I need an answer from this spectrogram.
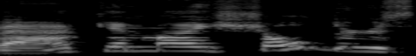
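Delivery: ordinary delivery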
